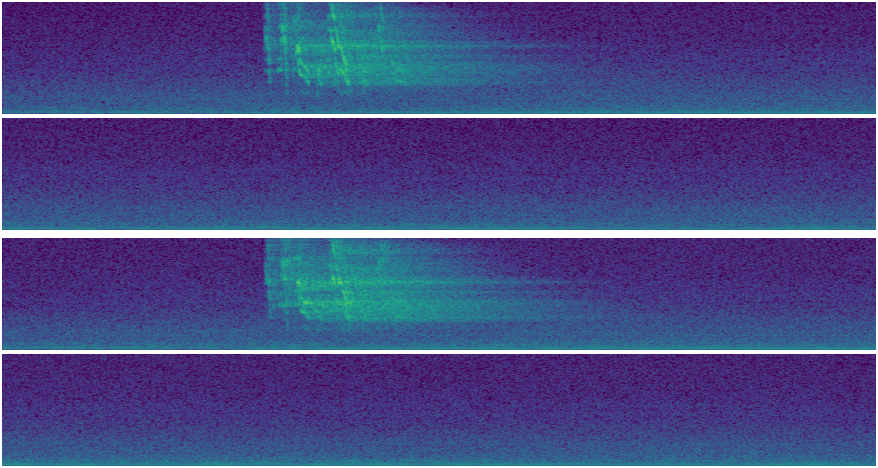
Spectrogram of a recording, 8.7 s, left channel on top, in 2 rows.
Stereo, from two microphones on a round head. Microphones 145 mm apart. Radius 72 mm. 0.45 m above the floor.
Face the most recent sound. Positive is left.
turn(degrees=65)  # may be behind; listen again after turning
